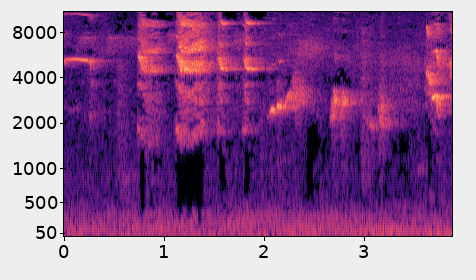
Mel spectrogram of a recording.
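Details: Kampung oriental magpie-robin in continuous ngacor song, loud rasping bursts followed by short rising whistled notes, delivered rapidly.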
